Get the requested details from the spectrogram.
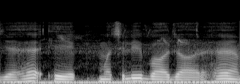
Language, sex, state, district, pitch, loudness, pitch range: Hindi, male, Uttar Pradesh, Shamli, 120 Hz, -15 LUFS, 115-130 Hz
